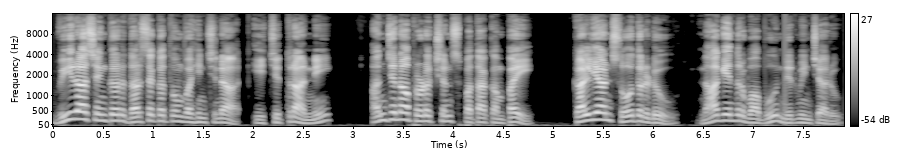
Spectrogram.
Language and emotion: Telugu, neutral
